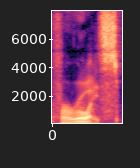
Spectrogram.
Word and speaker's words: Feroz: It's spelled like Feroz, but I remembered that they said it Feroz, but okay.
